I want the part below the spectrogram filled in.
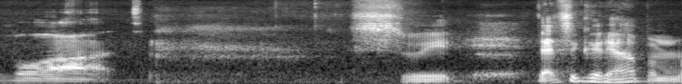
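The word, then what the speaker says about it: Valotte: It's Velote. It's Velote. Okay. I don't think I've ever pronounced it correctly in my whole freaking life. 2 T's makes the E silent. Velote.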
